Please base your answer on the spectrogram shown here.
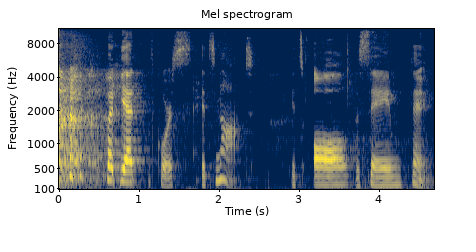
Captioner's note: laughter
